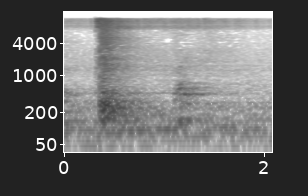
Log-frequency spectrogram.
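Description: Table tennis racket striking a ball mounted on a spring wire: one loud, sharp smack with a short ringing decay, about a third of a second in.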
